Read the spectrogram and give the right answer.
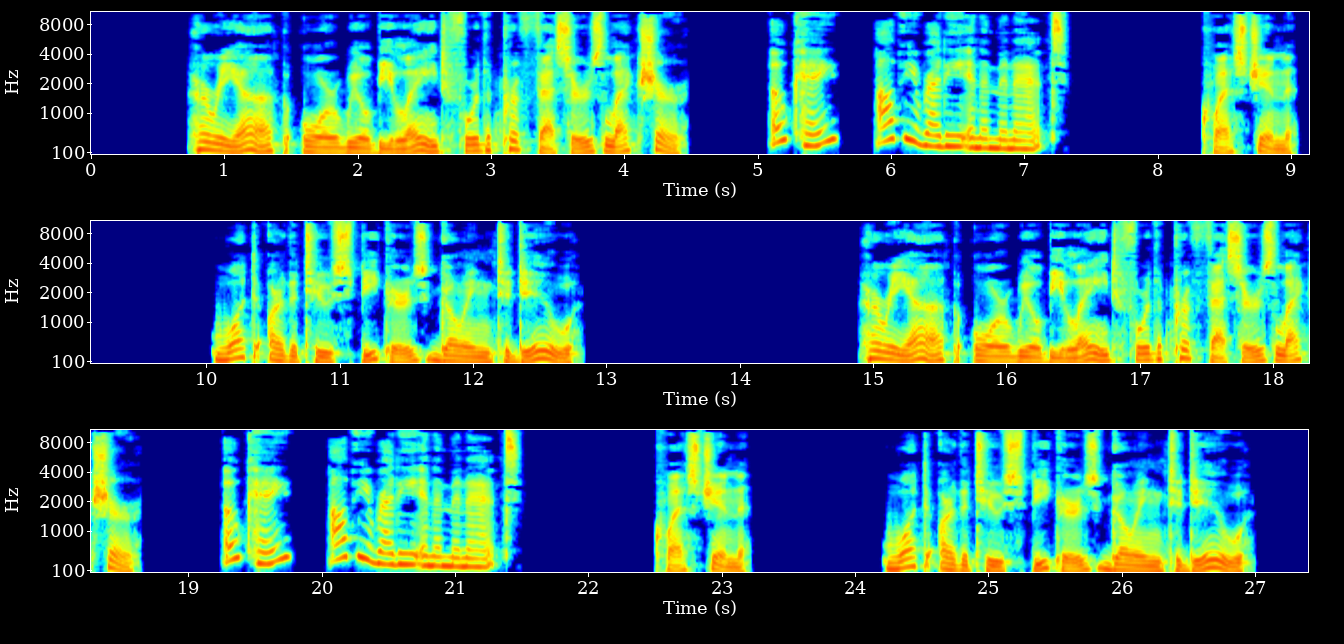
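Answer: Attend the professor's lecture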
